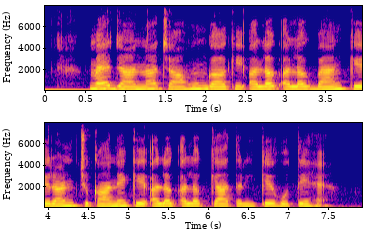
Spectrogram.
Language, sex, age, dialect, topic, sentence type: Hindi, female, 18-24, Marwari Dhudhari, banking, question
